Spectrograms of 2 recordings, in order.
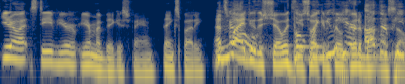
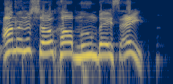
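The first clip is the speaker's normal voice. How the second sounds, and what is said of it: John C. Reilly impression. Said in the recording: “I'm just John C. Reilly. I don't know. This is how I sound. ... your best impersonation”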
